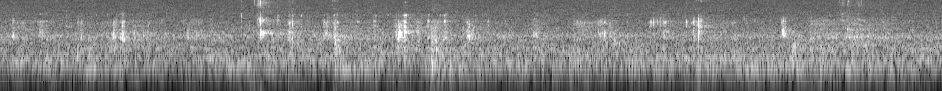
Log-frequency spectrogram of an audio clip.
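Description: Faint chewing of a mouthful of sushi: soft, scattered wet mouth clicks, with a sharper one about two seconds in and a few more around three seconds.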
